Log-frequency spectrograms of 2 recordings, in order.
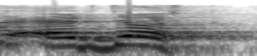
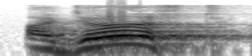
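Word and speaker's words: adjust: पढ़ते थे पहले, एडजस्ट, बट इट इज not pronounced एडजस्ट, अजस्ट, अजस्ट।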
